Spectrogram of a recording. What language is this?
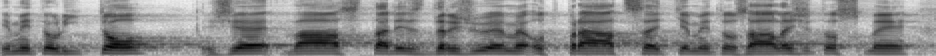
Czech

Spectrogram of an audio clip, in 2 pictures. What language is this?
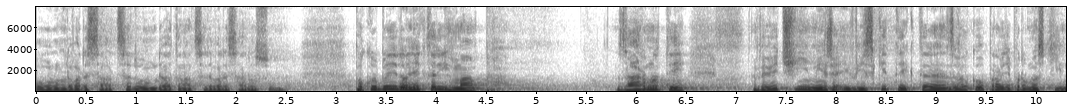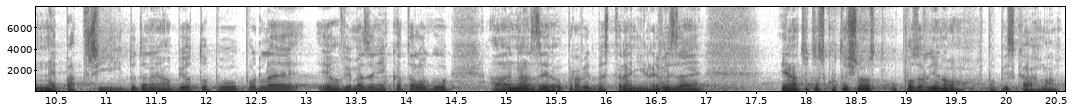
Czech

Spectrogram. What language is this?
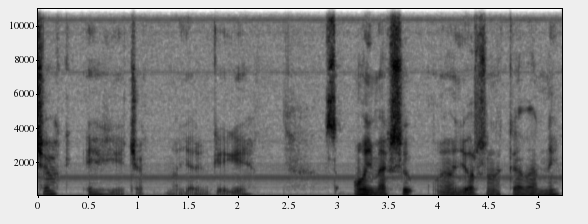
Hungarian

